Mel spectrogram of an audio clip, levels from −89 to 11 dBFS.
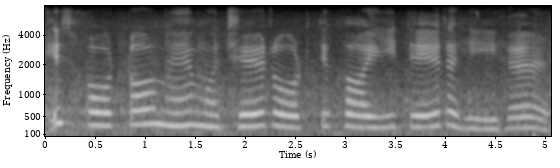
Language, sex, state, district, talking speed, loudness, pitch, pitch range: Hindi, female, Madhya Pradesh, Katni, 105 wpm, -16 LUFS, 280 Hz, 255-300 Hz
